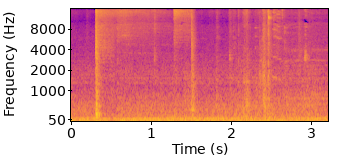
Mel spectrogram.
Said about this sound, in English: After 3 hours, the bus pulls out of the Snake River Canyon and into the south end of Jackson. Commuters start getting out and head to work.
